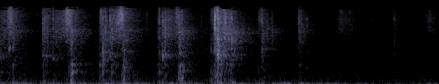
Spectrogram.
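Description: A deck of tarot cards being shuffled by hand: a quick run of soft card clicks that thins out and fades after about a second.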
